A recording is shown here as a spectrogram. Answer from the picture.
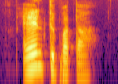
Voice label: "eñtw patañ", Apatani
